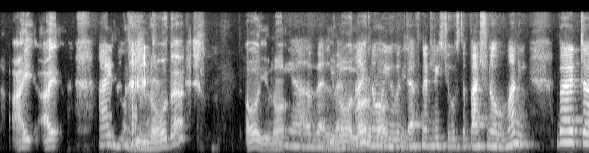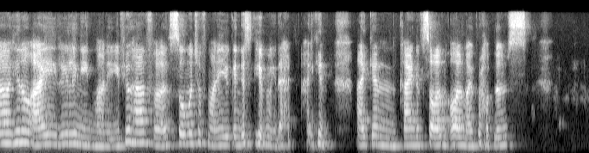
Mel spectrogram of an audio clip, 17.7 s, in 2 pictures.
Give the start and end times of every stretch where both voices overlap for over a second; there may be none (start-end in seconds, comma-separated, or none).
4.8-6.2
